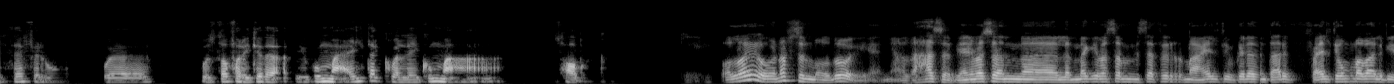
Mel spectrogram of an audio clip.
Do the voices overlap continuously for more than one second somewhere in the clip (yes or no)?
no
